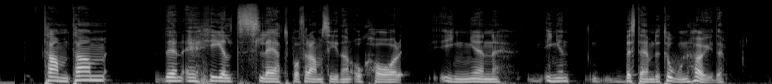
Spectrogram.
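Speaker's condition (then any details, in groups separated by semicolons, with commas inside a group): No condition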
